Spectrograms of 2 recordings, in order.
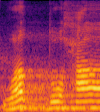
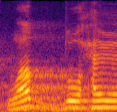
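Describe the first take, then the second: First: The final vowel is a fully open 'a'. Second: The final vowel leans slightly toward 'e'. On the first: "Yang pertama dengan fathah" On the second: "Yang kedua dengan taklil"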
